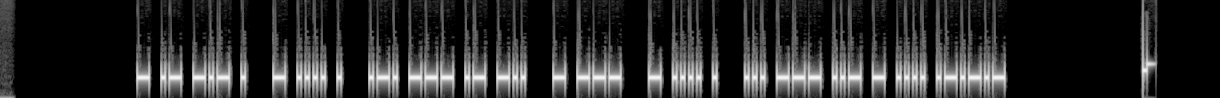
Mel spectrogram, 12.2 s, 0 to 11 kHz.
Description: Morse code, heard as a keyed tone, about 30 wpm, 700 Hz. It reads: TAKE THE ROAD TO THE SOUTH.
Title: Sentences from Top 1000 Words - Review Part 2 - 30wpm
